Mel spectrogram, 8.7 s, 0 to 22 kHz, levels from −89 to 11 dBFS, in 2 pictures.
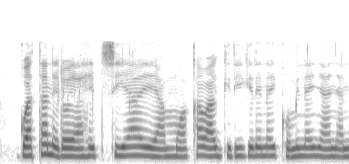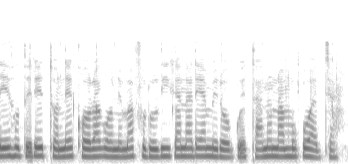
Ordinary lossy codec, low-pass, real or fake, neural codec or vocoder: none; none; real; none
